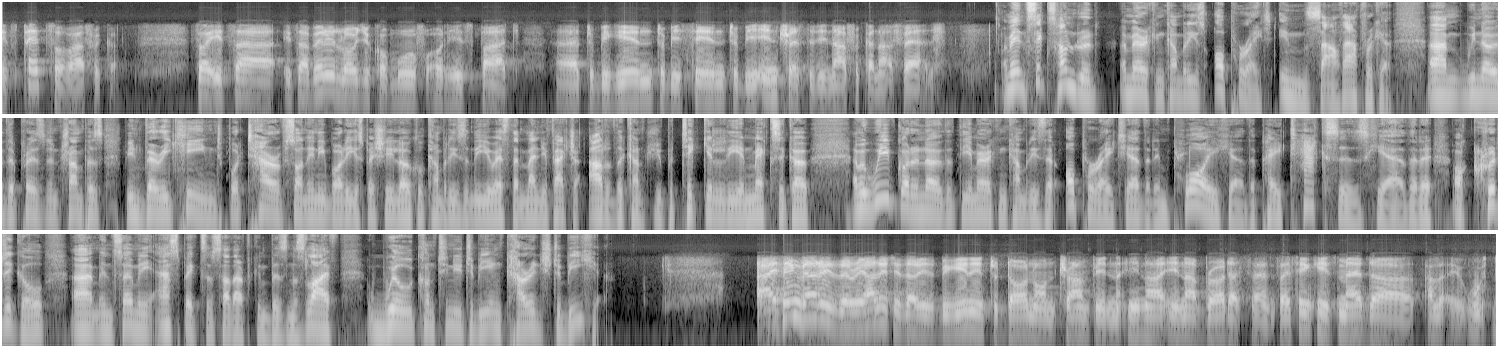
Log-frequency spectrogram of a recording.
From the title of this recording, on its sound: talks on the phone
